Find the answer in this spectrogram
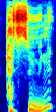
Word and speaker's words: Hassun: And when it comes to this particular episode's title, Hassun, when you see 2 consonants together in Japanese, you have to pronounce H.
